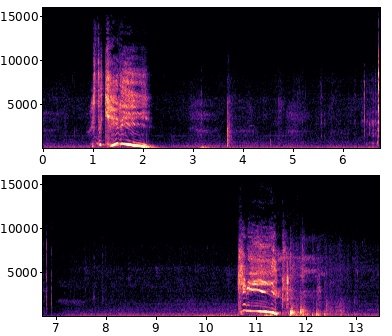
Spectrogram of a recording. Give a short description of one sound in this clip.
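A Doberman puppy lets out high, falling howls.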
